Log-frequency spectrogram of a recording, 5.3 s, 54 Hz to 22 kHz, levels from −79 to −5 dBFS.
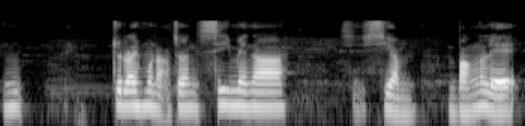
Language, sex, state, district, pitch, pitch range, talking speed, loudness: Mizo, male, Mizoram, Aizawl, 135 Hz, 115-140 Hz, 115 wpm, -19 LUFS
